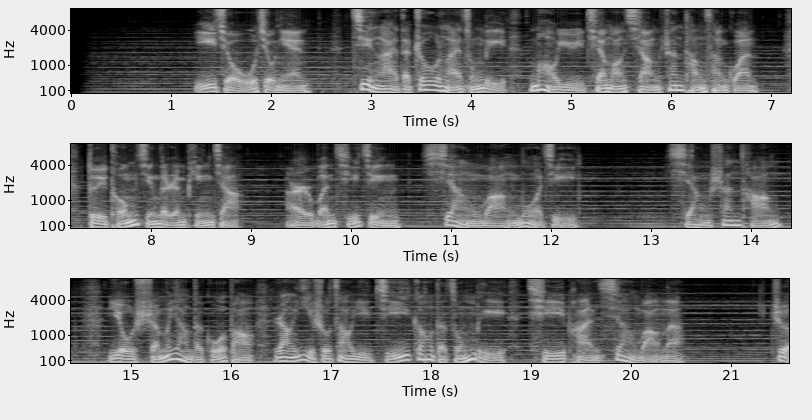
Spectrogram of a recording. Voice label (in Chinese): 男 档案探秘类; 响山堂; 高仿任志宏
